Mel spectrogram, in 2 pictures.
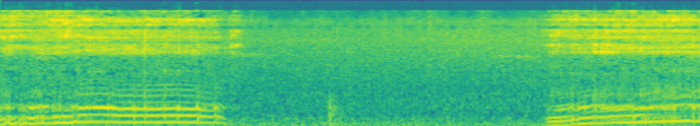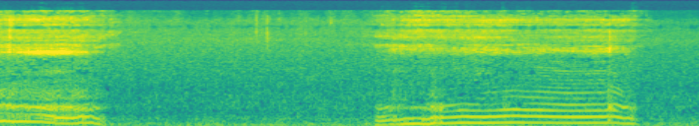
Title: snores properly?🤪 #snoring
